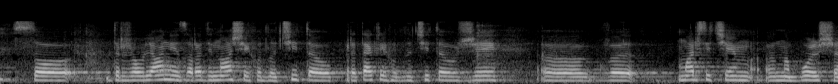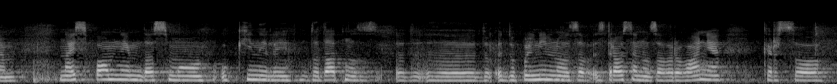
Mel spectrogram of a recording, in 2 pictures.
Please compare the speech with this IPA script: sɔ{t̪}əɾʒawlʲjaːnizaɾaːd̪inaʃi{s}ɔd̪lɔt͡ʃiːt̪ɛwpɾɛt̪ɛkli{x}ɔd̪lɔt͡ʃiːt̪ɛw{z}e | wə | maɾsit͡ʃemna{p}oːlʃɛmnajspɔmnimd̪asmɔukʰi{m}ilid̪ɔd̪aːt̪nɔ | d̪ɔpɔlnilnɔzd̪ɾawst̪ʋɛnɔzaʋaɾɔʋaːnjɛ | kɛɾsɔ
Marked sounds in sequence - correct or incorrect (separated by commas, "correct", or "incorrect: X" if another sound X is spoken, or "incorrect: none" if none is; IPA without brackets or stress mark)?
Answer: incorrect: d̪, incorrect: x, correct, incorrect: ʒ, incorrect: b, incorrect: n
